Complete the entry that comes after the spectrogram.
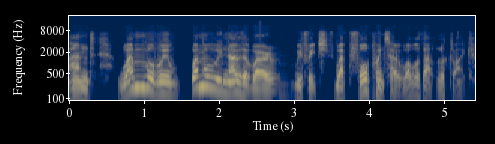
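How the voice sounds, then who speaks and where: Fairly high-pitched man with a Liverpool accent, very wide pitch swings and a moderate pace. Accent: Liverpool (Scouse). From Liverpool, England. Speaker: podcast host. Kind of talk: interview.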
